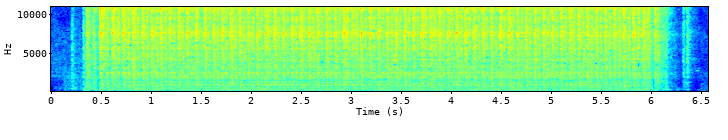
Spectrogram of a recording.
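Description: Janome sewing machine running at a steady fast speed, stitching down a folded fabric hem. It starts about half a second in.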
